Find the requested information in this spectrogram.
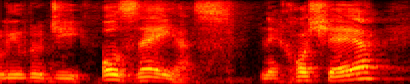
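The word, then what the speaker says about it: הושע: o livro de Oséias roxea é o nome é hebraico deste personagem que nós é chamamos em português de Oseias né é um pouco diferente a pronúncia e também a escrita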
